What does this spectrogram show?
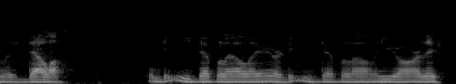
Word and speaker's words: Della: And D-E-L-L-A or D-E-L-L-E-R. They pronounce it like Deller.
